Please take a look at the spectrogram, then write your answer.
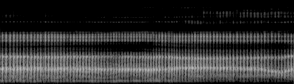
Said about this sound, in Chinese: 直接单发气泡音即可按摩声带。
